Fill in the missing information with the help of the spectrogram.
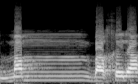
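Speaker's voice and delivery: "मम" with a long nasal hum on the final m; ghunna demonstration. Shown as a demonstration. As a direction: hold the m of "मम", then say "बखीला". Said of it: "गुन्ने के साथ". ("मम" का मीम गुन्ने के साथ खींचकर)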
